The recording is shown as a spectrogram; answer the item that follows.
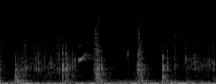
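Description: Slime being squeezed and folded by hand, clear slime pressed around a softer marbled butter slime, giving an irregular string of wet, sticky clicks and pops, about three or four a second, with one short squeak about halfway through.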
